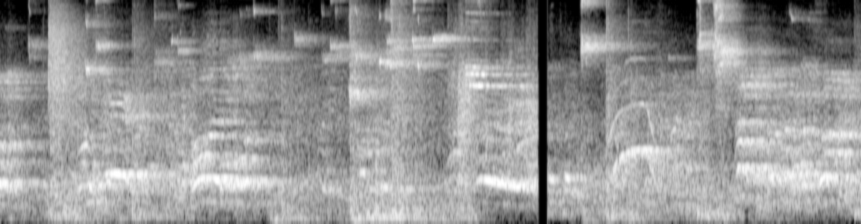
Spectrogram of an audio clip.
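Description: Volleyball rally in a gym: several sharp hits of the ball, with players and spectators shouting and calling over one another, all echoing in the large hall.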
